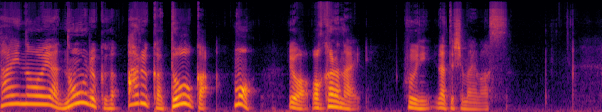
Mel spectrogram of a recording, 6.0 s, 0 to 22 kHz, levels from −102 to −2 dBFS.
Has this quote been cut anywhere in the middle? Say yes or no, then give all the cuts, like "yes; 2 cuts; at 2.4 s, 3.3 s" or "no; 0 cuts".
no; 0 cuts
